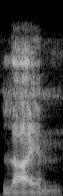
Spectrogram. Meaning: glue
- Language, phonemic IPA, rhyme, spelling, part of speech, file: German, /laɪ̯m/, -aɪ̯m, Leim, noun, De-Leim.ogg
